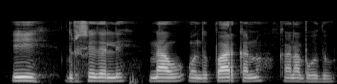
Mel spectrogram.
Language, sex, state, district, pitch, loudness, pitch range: Kannada, male, Karnataka, Koppal, 160 Hz, -21 LUFS, 150-165 Hz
